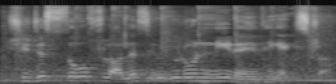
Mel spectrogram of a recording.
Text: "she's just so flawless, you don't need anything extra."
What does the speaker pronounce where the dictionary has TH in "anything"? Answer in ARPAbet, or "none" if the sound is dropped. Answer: T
